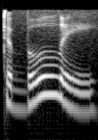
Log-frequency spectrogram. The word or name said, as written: tabouli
